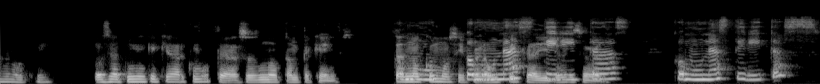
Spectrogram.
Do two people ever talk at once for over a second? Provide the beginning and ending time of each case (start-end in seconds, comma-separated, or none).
3.9-6.1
